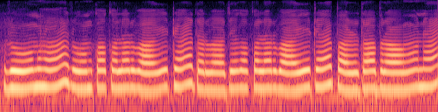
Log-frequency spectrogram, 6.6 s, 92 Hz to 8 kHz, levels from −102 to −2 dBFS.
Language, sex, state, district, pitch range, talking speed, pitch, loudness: Hindi, female, Haryana, Charkhi Dadri, 230-250 Hz, 135 wpm, 240 Hz, -13 LUFS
